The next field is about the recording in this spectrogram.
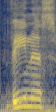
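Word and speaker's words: Venis: Val Venus movie producer Venus rhymes with penis did you get that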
